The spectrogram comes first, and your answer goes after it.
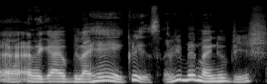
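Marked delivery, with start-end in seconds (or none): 0.9-2.7 delighted, proud, joyful and respectful tone. Retelling how a guy introduced his new girlfriend: imitating a joyful, respectful tone. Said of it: "said with absolute joy and respect".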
